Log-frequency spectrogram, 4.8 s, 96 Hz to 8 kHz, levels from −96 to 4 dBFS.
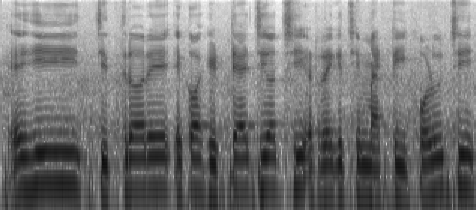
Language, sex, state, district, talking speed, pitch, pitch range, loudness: Odia, male, Odisha, Malkangiri, 125 wpm, 145 Hz, 130-150 Hz, -13 LUFS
